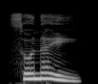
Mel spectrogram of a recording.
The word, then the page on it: ಸೊನಯಿ: sonayi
